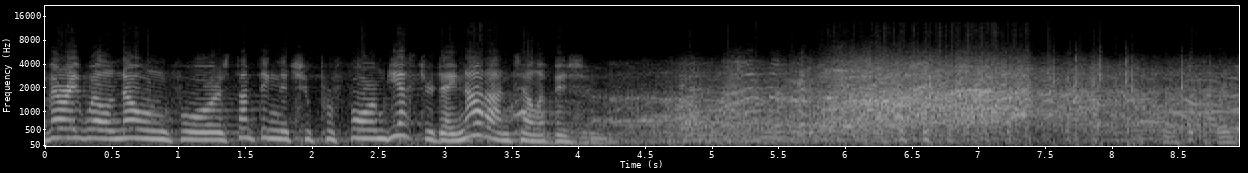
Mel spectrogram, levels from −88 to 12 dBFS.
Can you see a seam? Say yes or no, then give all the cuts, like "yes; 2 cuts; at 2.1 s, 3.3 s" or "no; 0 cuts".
yes; 1 cut; at 5.9 s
